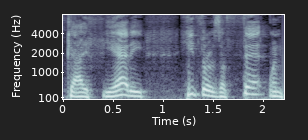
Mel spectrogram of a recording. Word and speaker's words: Fieri: on Fieri it's not Fieri it's fiti so the way it's pronounced as like Fe and Eddie so fedie so it's guy fi Edie just for you know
